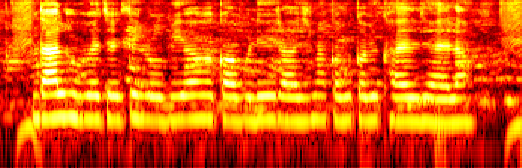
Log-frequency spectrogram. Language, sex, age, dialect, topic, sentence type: Bhojpuri, female, <18, Western, agriculture, statement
